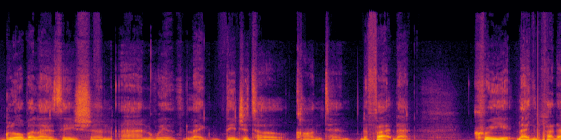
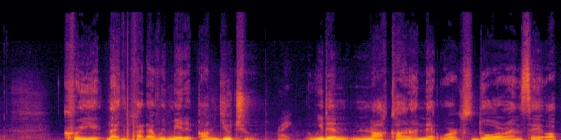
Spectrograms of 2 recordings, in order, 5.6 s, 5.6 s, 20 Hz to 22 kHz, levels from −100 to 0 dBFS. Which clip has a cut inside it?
second; 1 cut; at 3.1 s

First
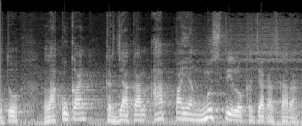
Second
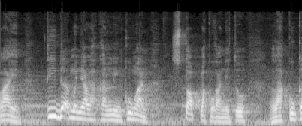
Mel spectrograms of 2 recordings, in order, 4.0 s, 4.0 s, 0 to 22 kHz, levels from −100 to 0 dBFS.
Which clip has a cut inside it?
second; 1 cut; at 2.1 s

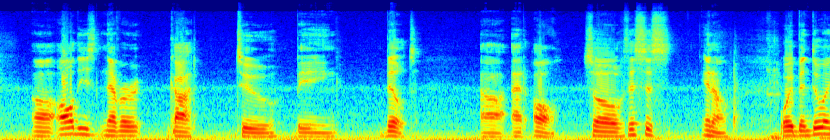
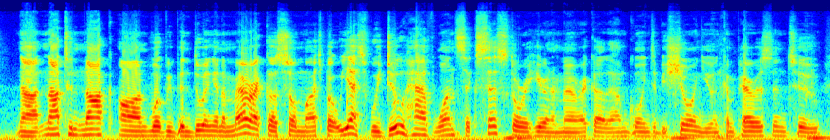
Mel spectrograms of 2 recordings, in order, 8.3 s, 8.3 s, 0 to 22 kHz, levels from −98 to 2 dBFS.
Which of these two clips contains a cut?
first; 1 cut; at 6.4 s

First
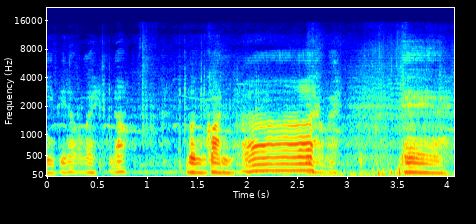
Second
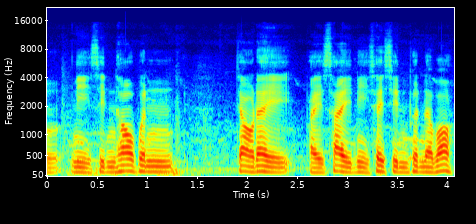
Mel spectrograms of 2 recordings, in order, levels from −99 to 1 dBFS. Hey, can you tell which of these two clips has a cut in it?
first; 1 cut; at 2.7 s

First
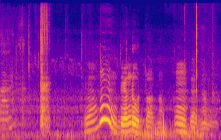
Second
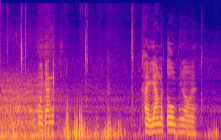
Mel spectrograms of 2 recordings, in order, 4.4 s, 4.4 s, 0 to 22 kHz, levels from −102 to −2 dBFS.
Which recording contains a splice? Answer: second; 1 cut; at 1.1 s

